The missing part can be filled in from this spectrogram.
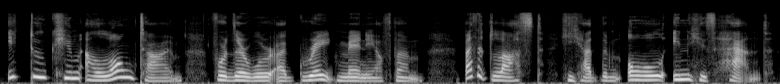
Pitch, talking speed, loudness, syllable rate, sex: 205 Hz, 185 wpm, -16 LUFS, 4.0 syllables/s, female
